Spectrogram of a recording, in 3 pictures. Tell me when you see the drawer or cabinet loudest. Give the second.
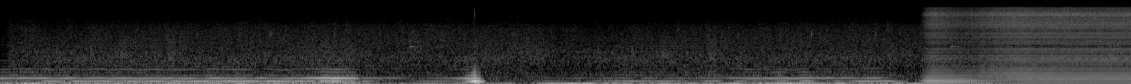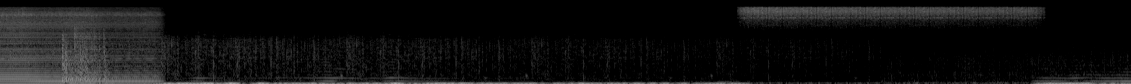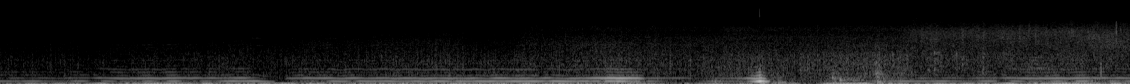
12 s.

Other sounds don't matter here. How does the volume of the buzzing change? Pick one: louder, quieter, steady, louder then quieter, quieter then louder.
quieter then louder.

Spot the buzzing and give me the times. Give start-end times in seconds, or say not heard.
0.0-33.8.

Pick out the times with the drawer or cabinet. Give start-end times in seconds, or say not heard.
11.9-12.5, 30.3-31.6.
